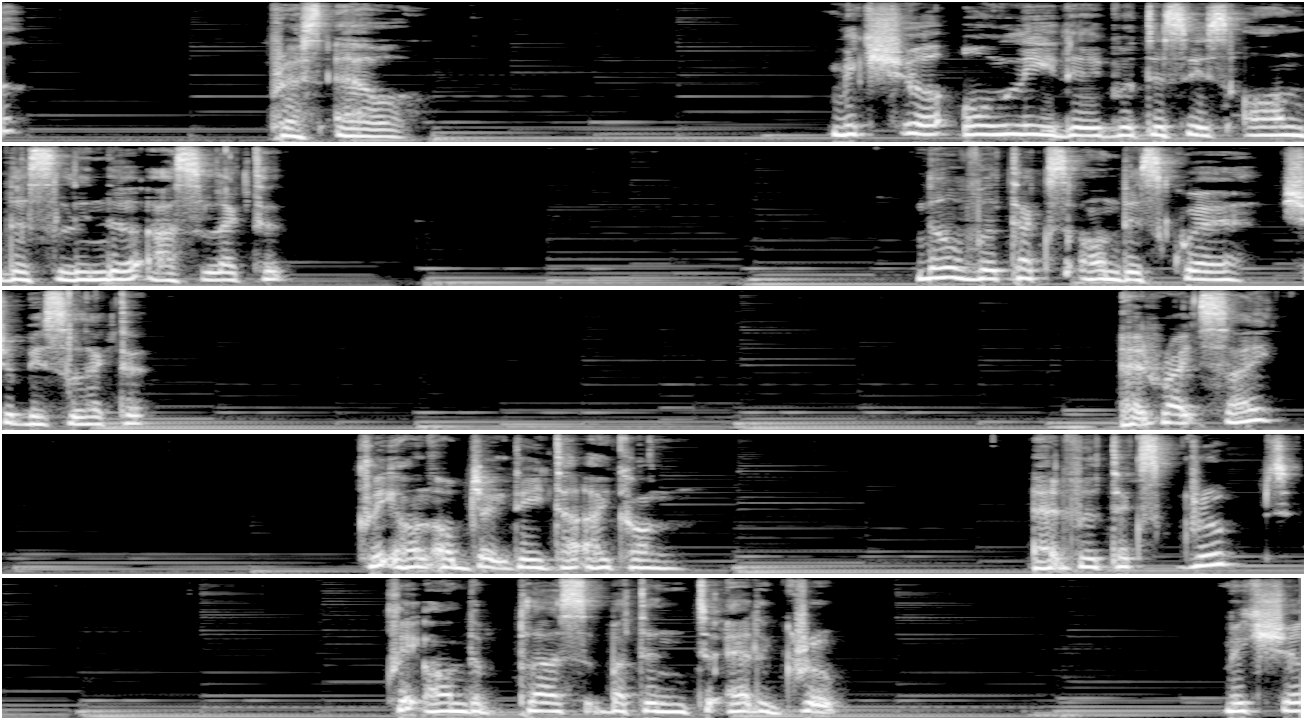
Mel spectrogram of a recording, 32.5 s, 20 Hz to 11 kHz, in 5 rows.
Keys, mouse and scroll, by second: 3.4 l, 4.5-6.1 scroll down 1, 6.1 l, 6.7-9.0 scroll down 1, 9.0-9.6 scroll down 1, 9.6 middle click, 10.2-10.5 scroll down 1, 10.5-20.7 middle drag, 24.2 click, 30.4-32.5 drag.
